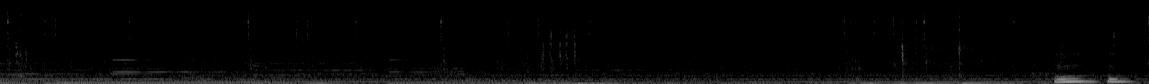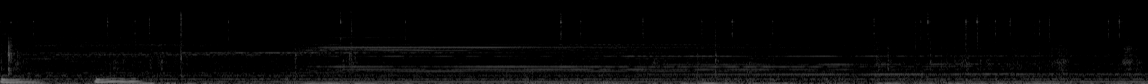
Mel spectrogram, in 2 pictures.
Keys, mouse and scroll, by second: 0.3 shift+scroll up 1, 0.4 shift+right click, 0.8-1.3 shift+scroll up 1, 1.3-2.7 shift+drag, 2.7 shift+scroll down 1, 2.9 shift+right click, 3.5-4.9 shift+drag, 4.9 shift+scroll down 1, 5.1 shift+right click, 5.3 shift+Escape, 5.8 shift+scroll up 1, 5.9-8.5 shift+right drag, 8.5 shift+scroll down 3, 8.7 shift+right click, 9.1-11.6 shift+drag, 11.6 scroll up 1, 11.8 right click, 12.6 scroll down 1, 12.8 right click, 13.7-17.3 drag, 17.3 right click, 18.0 scroll up 1, 18.5 Escape, 19.0 scroll up 1, 19.2 right click, 20.3 scroll down 1, 20.7 click, 20.9 scroll down 1, 21.1 click, 21.4 right click, 21.6 scroll down 1, 21.8 right click, 22.8 scroll up 1.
